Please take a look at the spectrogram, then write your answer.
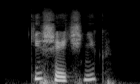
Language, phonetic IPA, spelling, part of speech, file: Russian, [kʲɪˈʂɛt͡ɕnʲɪk], кишечник, noun, Ru-кишечник.ogg
- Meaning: bowels, intestines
